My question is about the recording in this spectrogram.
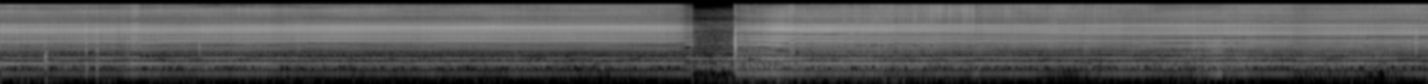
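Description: TIG welding arc buzzing steadily as it fuses the seams of an aluminium oil pan. The arc drops out for a moment about seven seconds in and is struck again.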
